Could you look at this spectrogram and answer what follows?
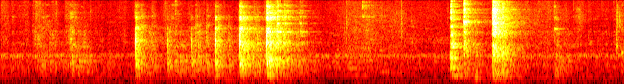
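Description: Knife slicing a croissant in half, a series of soft crackling crunches and scraping strokes against the board, irregular and close, with a few sharper bursts toward the end.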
